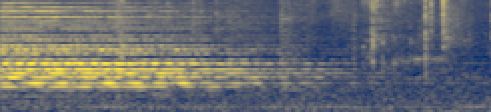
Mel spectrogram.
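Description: Chime-like transition sound effect ringing out: a cluster of bright tones that has just slid down in pitch holds steady and slowly fades away.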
